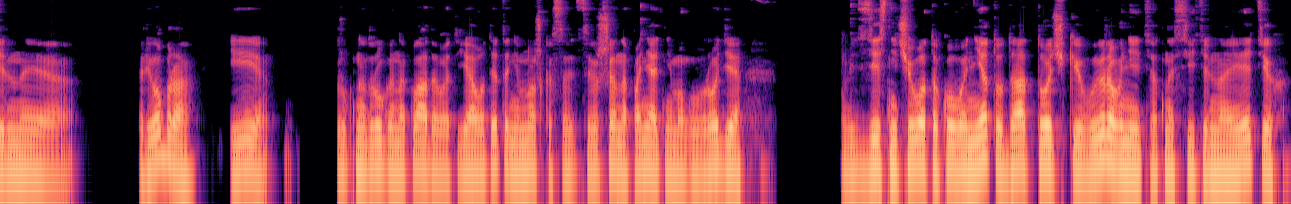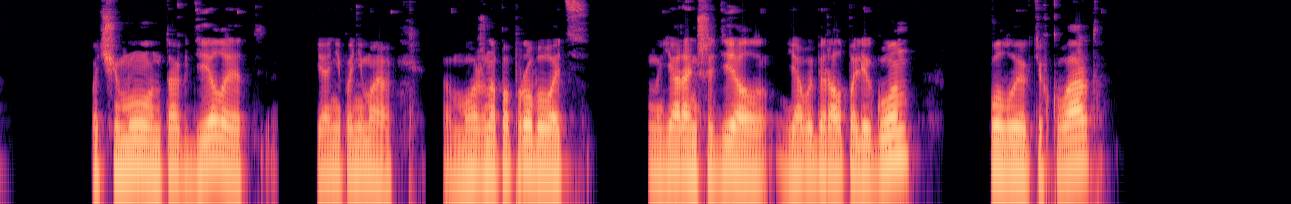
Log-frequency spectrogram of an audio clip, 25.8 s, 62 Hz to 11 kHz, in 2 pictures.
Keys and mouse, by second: 4.7 click, 6.5 shift+click, 8.9 click, 12.0 click, 13.7 shift+middle click, 14.9 shift+click, 16.6 shift+click, 21.4-23.9 right drag, 25.6-25.8 drag.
